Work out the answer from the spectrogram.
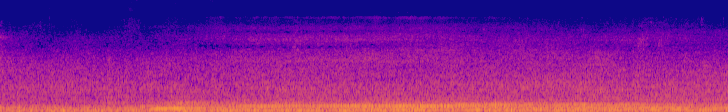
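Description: A motor vehicle's engine running at a steady pitch, which comes in about two seconds in, over a low wind rumble on the microphone.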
